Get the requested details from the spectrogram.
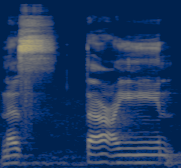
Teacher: عین کو حلق کے درمیان سے مکمل ادا کرنا ہے، اور عین کے بعد یا ساکن ہے، یا ساکن سے پہلے زیر آ رہی ہے، تو یہ یائے لین ہے، یائے مدہ ہے، تو یائے مدہ کو ایک الف تک کھینچنا ہے۔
